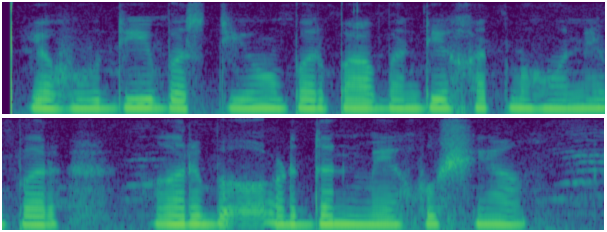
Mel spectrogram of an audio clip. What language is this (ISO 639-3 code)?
urd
